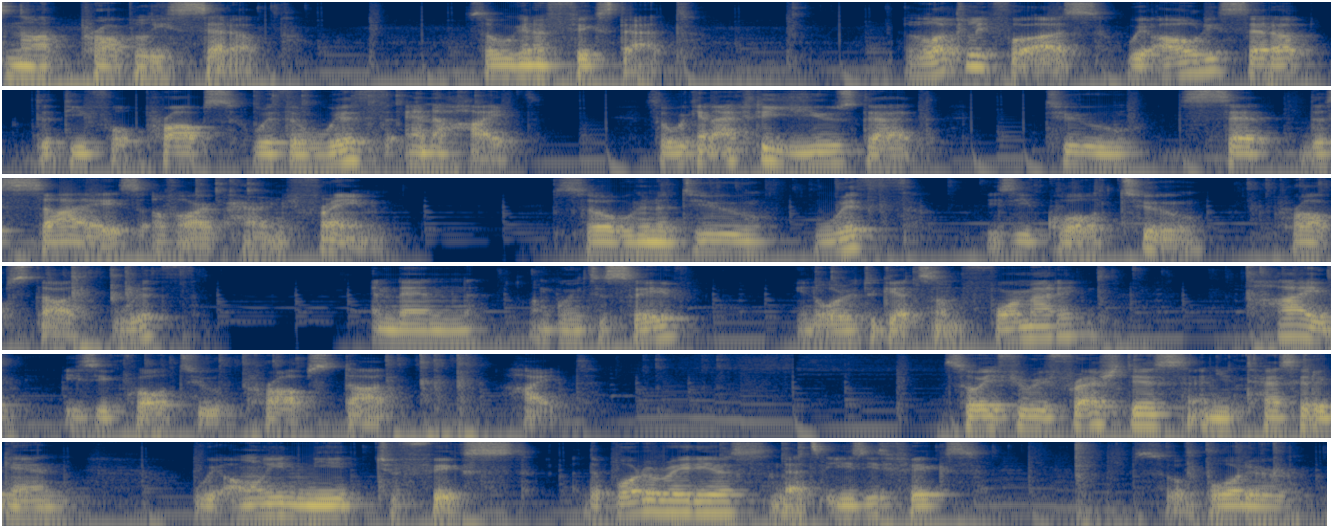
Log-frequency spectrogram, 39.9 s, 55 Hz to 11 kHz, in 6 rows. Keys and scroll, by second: 16.7 Left, 16.8-21.0 typing, 22.9 super+s, 25.4 Return, 25.7-29.3 typing, 38.0 Down, 38.2 Right, 38.6 Return, 38.8-39.8 typing.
